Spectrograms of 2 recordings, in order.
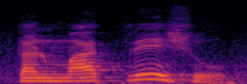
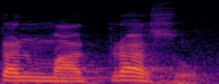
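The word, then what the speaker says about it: तन्मात्रेषु: Tanmatreshu, not tanmatrasu.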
